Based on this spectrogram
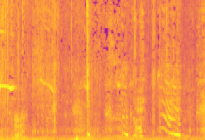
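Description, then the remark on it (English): A guide dog whimpers in three or four short, high, wavering whines spaced about half a second apart, over a low steady background hum. “And this audio boo is us being cruel to our guide dogs.”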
